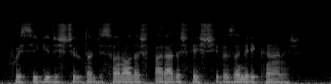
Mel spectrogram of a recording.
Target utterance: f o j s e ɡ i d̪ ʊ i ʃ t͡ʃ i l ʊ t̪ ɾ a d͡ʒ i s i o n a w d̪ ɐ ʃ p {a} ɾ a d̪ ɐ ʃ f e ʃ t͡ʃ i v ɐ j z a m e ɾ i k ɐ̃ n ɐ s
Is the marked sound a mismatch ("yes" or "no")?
no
